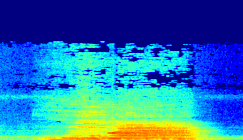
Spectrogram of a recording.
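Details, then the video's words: Single cow moo, low rumbling start rising into a broad, slightly rough bellow held for about a second and a half, then trailing away into quiet. "Suara sapi | cow sound"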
